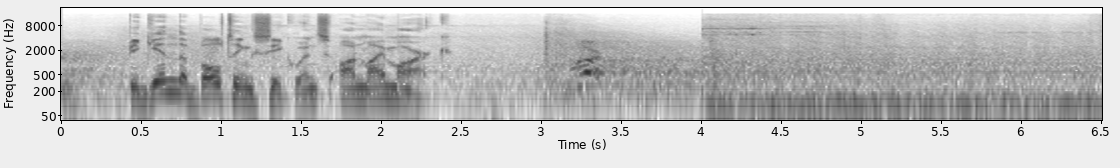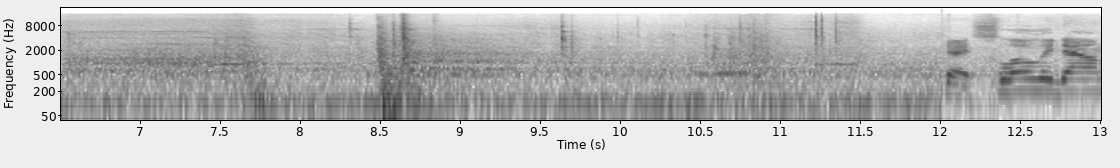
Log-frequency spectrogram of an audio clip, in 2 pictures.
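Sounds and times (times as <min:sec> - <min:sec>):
low machinery rumble: 0:04.0 - 0:12.2.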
